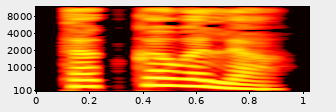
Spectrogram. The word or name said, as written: ತಕ್ಕವಲ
